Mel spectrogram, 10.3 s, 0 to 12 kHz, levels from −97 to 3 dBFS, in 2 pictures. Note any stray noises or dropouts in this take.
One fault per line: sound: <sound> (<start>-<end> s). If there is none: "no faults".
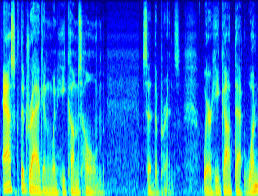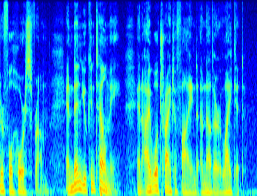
no faults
